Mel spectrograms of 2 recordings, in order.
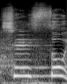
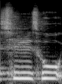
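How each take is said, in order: First: The second syllable starts with a tense s. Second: The second syllable starts with a plain s. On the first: The speaker calls it right. "된소리로 발음이 나서 실소 이렇게 난다" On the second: The speaker calls it wrong. "이게 아니고"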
